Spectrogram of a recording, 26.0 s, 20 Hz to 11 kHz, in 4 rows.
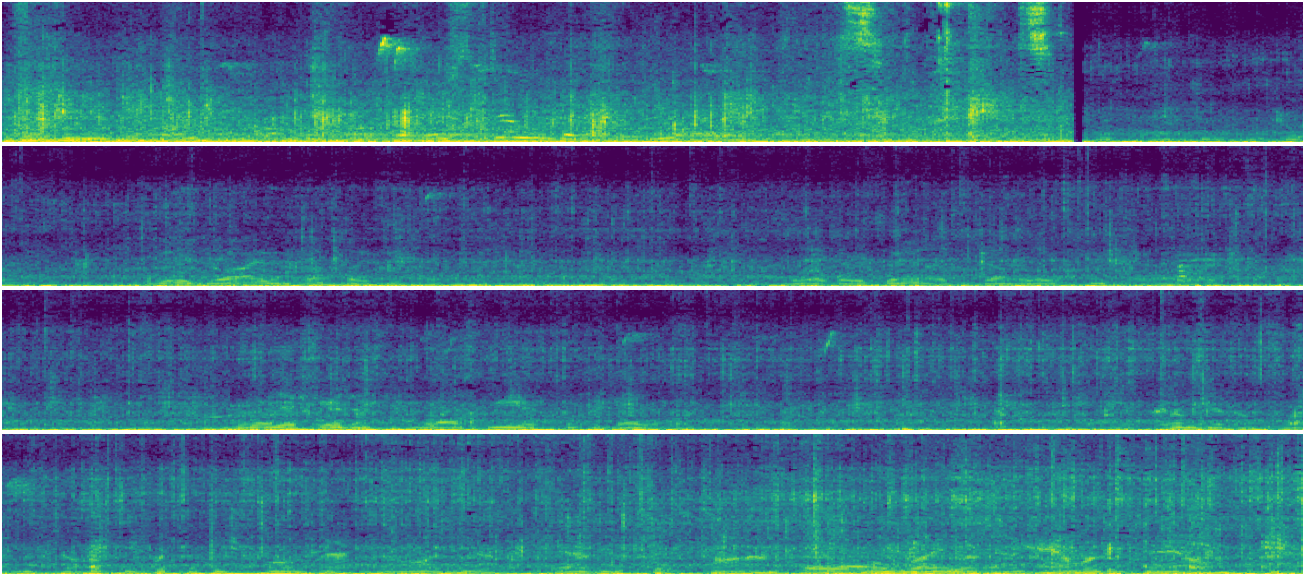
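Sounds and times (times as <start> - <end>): distant indistinct voices: 0.0 - 26.0
footsteps crunching on gravel: 0.0 - 26.0.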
